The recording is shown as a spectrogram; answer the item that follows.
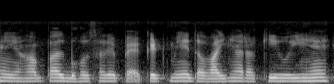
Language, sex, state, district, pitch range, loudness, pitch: Hindi, male, Madhya Pradesh, Umaria, 145-155 Hz, -18 LUFS, 150 Hz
